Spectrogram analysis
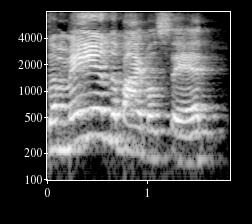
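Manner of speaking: high, ringing preacher's climb, pressing each point; preaching at full force. Acted. Pastor pressing the congregation on the leper's "If", fervent preaching. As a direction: drive the point home to the congregation.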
